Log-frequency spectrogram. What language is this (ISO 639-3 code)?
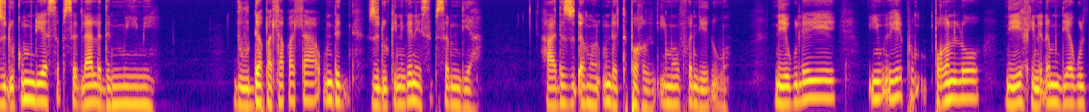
hia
